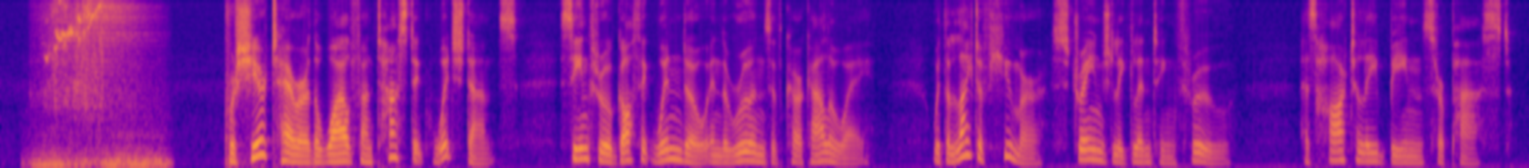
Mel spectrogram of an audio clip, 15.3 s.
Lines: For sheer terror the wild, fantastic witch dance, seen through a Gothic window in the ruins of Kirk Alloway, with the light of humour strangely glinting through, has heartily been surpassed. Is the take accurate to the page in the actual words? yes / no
yes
